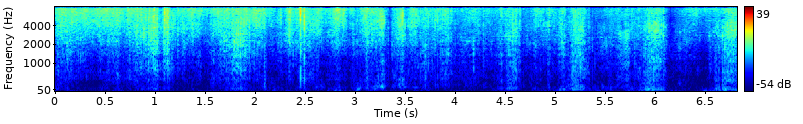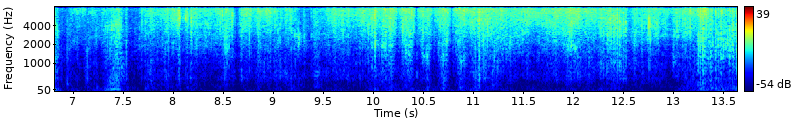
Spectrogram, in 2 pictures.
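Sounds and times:
gloves crinkling and rubbing: 0.0s - 13.6s.

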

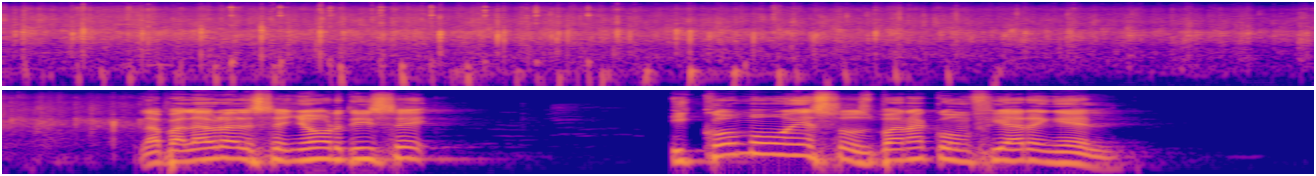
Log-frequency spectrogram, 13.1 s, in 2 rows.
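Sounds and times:
audience applause: 0.0s - 7.3s
speech: 7.2s - 8.8s, 9.9s - 12.2s.

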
